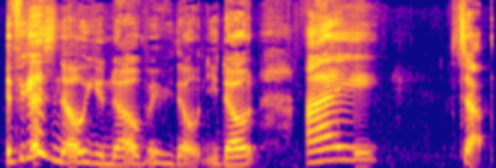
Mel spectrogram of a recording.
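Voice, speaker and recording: A young woman vlogging from her apartment, losing her voice and hoarse, rambling casually with lots of fillers. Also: medium pitch, animated, normal speed. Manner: rambling, filler-heavy, self-described yappy. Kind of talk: casual unscripted vlog chat.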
